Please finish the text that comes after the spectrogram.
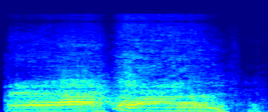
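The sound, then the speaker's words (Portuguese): A loud roar sound effect in two long, growling bursts with a brief break between them, trailing off into a short low rumble at the end. “solta esse rugido maravilhoso porque é hora de falar de Chicago Bears.”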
